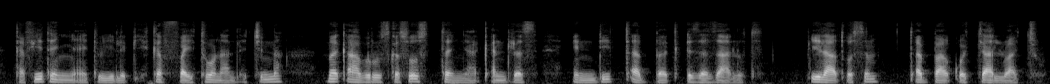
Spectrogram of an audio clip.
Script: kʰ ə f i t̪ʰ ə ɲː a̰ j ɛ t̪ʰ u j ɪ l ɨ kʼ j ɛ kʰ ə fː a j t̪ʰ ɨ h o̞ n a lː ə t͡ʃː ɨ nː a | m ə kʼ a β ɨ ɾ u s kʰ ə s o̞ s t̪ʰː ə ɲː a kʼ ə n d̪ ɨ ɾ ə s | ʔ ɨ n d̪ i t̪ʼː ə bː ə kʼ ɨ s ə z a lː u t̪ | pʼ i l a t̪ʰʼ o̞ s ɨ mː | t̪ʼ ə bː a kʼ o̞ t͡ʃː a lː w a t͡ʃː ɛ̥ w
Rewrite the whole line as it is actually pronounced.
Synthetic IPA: kʰ ə f i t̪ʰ ə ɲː a̰ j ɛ t̪ʰ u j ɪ l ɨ kʼ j ɛ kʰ ə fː a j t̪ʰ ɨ h o̞ n a lː ə t͡ʃː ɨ nː a | m ə kʼ a β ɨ ɾ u s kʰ ə s o̞ s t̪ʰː ə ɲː a kʼ ə n d̪ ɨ ɾ ə s | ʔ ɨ n d̪ i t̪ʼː ə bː ə kʼ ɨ z ə z a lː u t̪ | pʼ i l a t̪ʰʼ o̞ s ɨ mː | t̪ʼ ə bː a kʼ o̞ t͡ʃː a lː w a t͡ʃː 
